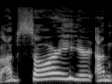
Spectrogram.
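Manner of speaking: put-on yelling. Retelling a scene where a character yells from across the room: imitating someone yelling. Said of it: "he yells out from across the room".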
